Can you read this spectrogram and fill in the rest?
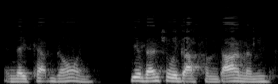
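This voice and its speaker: A man's voice: medium pitch, steady tone, fairly quick, warm tone, low-quality recording. A young man hosting a podcast, telling exaggerated comic stories. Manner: exaggerated tall-tale telling. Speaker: podcast host. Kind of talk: comic storytelling.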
